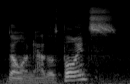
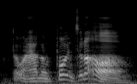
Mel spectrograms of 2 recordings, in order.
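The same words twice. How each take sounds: First: Said in the usual way. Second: "at all" pushed a bit higher and faster; emphatic repeat. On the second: Real, not acted. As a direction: insist on it, stressing "all". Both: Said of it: "repeated more emphatically".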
